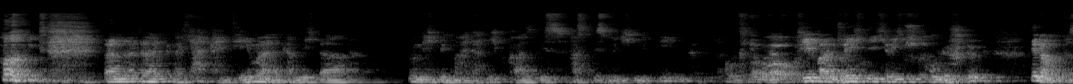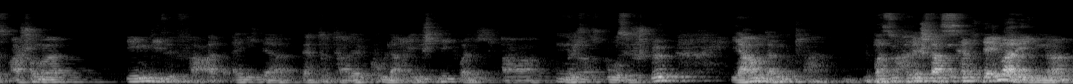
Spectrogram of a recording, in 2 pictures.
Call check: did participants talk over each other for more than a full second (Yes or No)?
Yes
